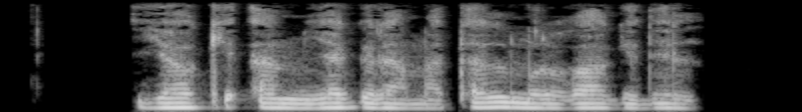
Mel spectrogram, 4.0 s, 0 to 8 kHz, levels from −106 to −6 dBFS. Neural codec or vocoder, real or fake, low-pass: none; real; 7.2 kHz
